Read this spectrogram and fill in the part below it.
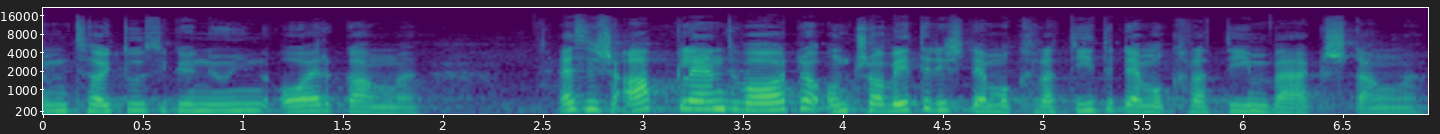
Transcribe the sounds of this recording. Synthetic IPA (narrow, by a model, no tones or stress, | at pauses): ɪmt͡sʋœʏtuːsiɡunyːnɔɛɾɡ̥ɑŋːə | ʔəsɪʃɑp̚klɛːntvɔɾdəʔʊntʃovɪdəɾɪʃd̥ɛmokʰɾɑtiːd̥əɾdɛmokʰɾɑtiːɪmvæːkʃtɑŋə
